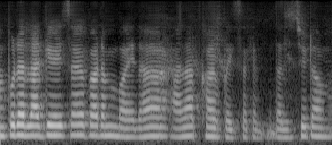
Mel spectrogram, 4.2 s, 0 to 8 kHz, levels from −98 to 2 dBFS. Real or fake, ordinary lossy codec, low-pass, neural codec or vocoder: fake; none; none; codec, 16 kHz, about 1 kbps, DyCAST, with the encoder's durations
